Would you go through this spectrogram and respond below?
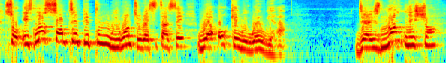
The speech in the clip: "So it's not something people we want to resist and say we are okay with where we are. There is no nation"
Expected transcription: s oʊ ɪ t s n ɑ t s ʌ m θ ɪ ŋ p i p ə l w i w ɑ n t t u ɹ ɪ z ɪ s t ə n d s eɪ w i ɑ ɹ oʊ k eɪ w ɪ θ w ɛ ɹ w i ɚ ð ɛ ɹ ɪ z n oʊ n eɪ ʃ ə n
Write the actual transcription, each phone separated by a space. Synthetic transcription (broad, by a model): s oʊ ɪ t s n ɑ t s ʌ m t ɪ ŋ p i p ə l w i w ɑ n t t u ɹ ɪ s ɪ t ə n s eɪ w i ɑ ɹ oʊ k eɪ w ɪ w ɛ w i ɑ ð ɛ ɹ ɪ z n oʊ n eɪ ʃ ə n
